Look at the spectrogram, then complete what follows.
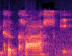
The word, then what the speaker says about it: Kokocki: It should be Kokocki, or Kokocki is the Polish pronunciation.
